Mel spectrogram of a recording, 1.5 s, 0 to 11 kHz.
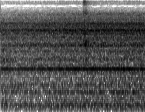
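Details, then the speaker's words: John Deere 4755 with 7200 corn planter: steady high rushing whir from the planter vacuum fan with a constant thin whistle, no wobble or rubbing; it would not run the day before, now running properly. "You can hear the noise behind me. That is the vac on the planter running, which is a good sign. Yesterday it wasn't wanting to run."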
